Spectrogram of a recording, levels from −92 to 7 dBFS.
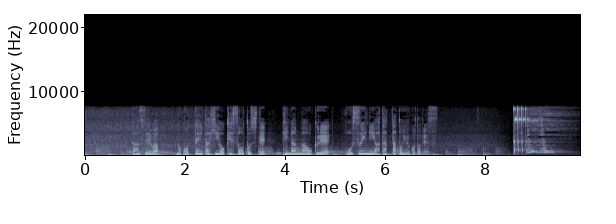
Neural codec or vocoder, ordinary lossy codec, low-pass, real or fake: none; none; none; real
